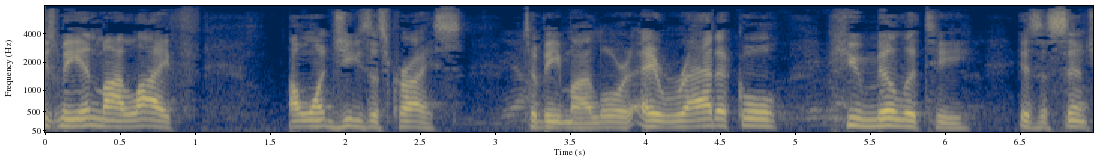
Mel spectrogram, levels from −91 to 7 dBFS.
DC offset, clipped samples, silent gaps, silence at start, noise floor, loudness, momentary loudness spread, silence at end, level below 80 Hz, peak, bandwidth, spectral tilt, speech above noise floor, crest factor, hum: under 0.1%; under 0.1%; none; 0 s; -57 dBFS; -23 LUFS; 12 LU; 0 s; -62 dBFS; -6 dBFS; 8 kHz; -5 dB/octave; 34 dB; 18 dB; none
